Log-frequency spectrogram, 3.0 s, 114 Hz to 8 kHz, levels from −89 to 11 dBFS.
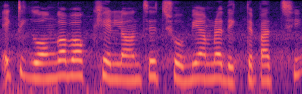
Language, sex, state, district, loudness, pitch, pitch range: Bengali, female, West Bengal, North 24 Parganas, -14 LUFS, 230 Hz, 215-260 Hz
